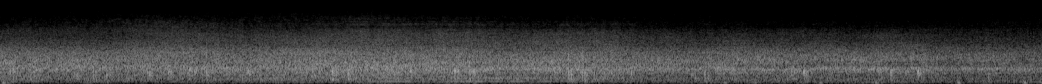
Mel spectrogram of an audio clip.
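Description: Steady road and wind noise from vehicles driving along a freeway, a continuous rushing with no voices, played from the soundtrack of a news clip.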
